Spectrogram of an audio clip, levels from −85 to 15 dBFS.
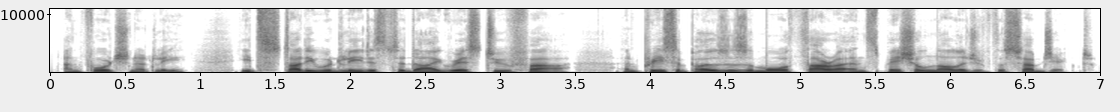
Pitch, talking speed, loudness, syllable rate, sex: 140 Hz, 180 wpm, -18 LUFS, 5.9 syllables/s, male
